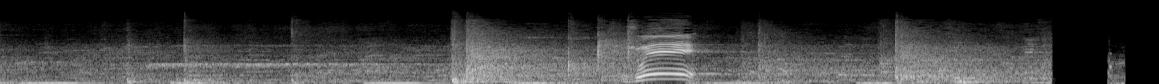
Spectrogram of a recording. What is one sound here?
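A ball thuds against a net and boards in an echoing hall.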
